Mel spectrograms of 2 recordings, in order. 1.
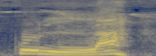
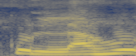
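শব্দটি শেষ হয় একটি শেষের h ধ্বনি দিয়ে। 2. শব্দটি শেষ হয় একটি যুক্ত u স্বরধ্বনি দিয়ে। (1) "লাস্টে হা উচ্চারণ" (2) "কুল্লাহ অথবা কুল্লাহু"

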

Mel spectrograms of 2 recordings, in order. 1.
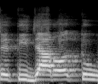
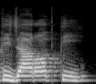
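Kata tijaratu berakhir dengan vokal u. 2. Kata tijaratu berakhir dengan vokal i. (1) "makanya dia dibaca tijaratu" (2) "bukan tijaroti"

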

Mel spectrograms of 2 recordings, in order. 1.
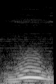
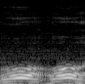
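স্বরধ্বনিটি একটি গোলাকার 'u' ধ্বনি। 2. স্বরধ্বনিটি একটি খোলা 'o' ধ্বনি। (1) "একেবারে ঠোঁটটা গোল করে হু" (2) "ও ও এরকম নয়"

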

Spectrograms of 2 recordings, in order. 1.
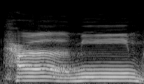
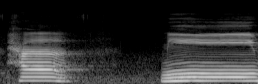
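Kedua huruf itu mengalir menyatu tanpa jeda. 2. Ada henti di antara kedua huruf itu. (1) "mengalir ke huruf berikutnya" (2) "jadi nggak berhenti, nggak ngambil nafas, nggak terjeda"

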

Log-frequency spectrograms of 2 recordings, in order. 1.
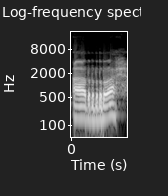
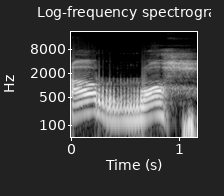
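"r" ধ্বনির পরের স্বরটি খোলা "a"। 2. "r" ধ্বনির পরের স্বরটি গোলাকার "o"।

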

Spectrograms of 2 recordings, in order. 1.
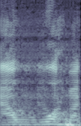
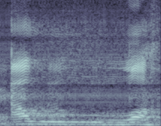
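Kata itu memiliki bunyi w membulat yang ditambahkan. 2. Kata itu memiliki l tebal tanpa w. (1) "Bukan Allah pakai wawu" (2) "Tapi dia Allah, karena lam tebal"

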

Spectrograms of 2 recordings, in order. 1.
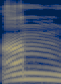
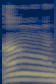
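এই শব্দাংশটি সাধারণ n ধ্বনি দিয়ে শেষ হয়। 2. এই শব্দাংশটি নাসিক্য ng ধ্বনি দিয়ে শেষ হয়। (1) "সবাই আন বলে, আন হবে না" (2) "আং হবে অনেস্কারের মতো"

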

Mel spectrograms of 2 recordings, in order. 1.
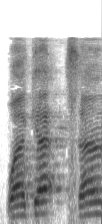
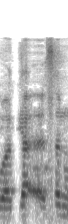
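الهمزة تُخرج نظيفة من غير قلقلة. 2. الهمزة تُخرج مع ارتداد يشبه الصدى. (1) "نقول ايه وكأسا دهاقا" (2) "في ناس بتقلقلها عشان همزة شديدة ... وده لا يجوز"

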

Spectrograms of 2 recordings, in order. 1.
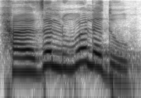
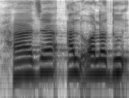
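আর্টিকেলটি প্রথম শব্দের সাথে যুক্ত করে বলা হয়। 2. আর্টিকেলটি আলাদা একটি শব্দ হিসেবে বলা হয়। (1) "যোগ করে পড়লাম" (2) "এভাবেও পড়িনি"

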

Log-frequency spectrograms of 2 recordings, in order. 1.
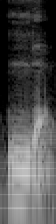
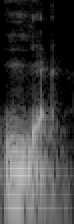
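L ലഘുവാണ്, ചുണ്ടുകൾ വിടർത്തി പറയുന്നത്. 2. L ലഘുവാണ്, ചുണ്ടുകൾ വിടർത്തി പറയുന്നത്.

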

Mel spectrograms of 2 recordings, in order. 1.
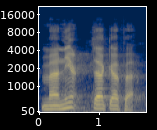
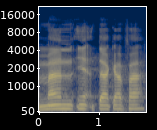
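Kedua kata disambung dengan vokal setelah n. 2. Kedua kata dipisahkan dengan hentian glotal. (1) "hamzah tu gugur pada sambung, lalu bariskan" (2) "tak baca lah gitu. Nah, asal tu gitu"

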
